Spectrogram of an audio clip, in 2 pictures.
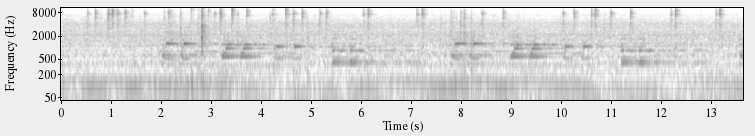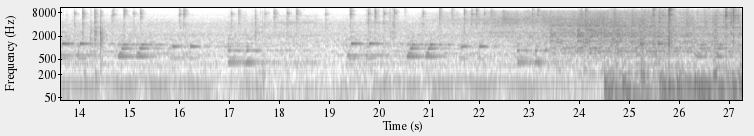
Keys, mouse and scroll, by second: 0.4 scroll down 1, 0.5 right click, 0.8 scroll up 1, 0.9 click, 1.1 right click, 2.9 alt+scroll up 1, 3.0 right click, 3.4 click, 4.6 right click, 4.9 scroll up 1, 5.2 right click, 6.0 click, 6.3-6.6 scroll up 1, 7.1 click, 7.4-7.9 scroll up 1, 7.9 Escape, 8.2 scroll down 1, 8.4 right click, 9.0-9.6 scroll up 1, 10.0 right click, 10.6 click, 10.8 scroll down 1, 11.0 right click, 12.2 click, 12.4-13.1 scroll up 1, 13.1 click, 13.7-14.2 scroll down 2, 13.9 right click, 14.2 Escape, 14.4 scroll up 1, 14.7 click, 15.1 right click, 16.0 click, 16.3 scroll up 1, 17.0 right click, 17.2 scroll down 1, 17.4 Escape, 17.5 scroll up 1, 17.6 Escape, 17.7 right click, 18.0 scroll down 1, 18.2 right click, 18.5-18.8 scroll up 1, 18.9 click, 19.6 scroll up 1, 19.8 right click, 20.0 scroll down 1, 20.1 right click, 20.4 Delete, 20.5 scroll up 1, 20.9 right click, 21.9 click, 22.1 right click, 22.1 right click, 23.1 click, 27.0 BackSpace.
